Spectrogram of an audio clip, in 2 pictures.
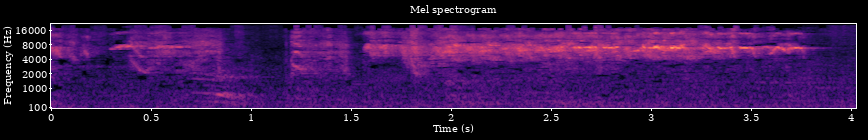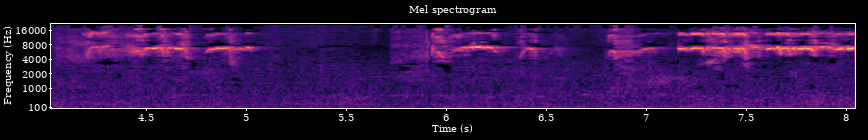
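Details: Blue-crowned hanging parrot, a nest (sesangkar) of them: very high, thin squeaky chirps and trills in bursts separated by short silences, with faint rustling.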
